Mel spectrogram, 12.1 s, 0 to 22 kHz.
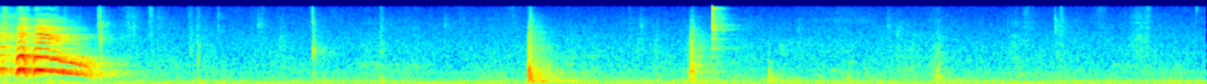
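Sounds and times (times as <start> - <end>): man whooping: 0.0 - 1.3.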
